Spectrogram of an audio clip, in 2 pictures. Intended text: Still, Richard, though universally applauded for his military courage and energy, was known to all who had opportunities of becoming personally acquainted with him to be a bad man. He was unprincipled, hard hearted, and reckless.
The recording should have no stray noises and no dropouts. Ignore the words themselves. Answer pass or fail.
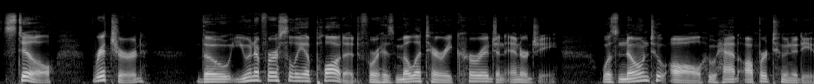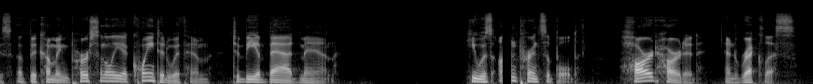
fail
